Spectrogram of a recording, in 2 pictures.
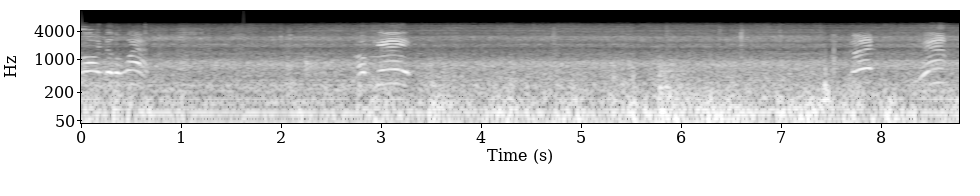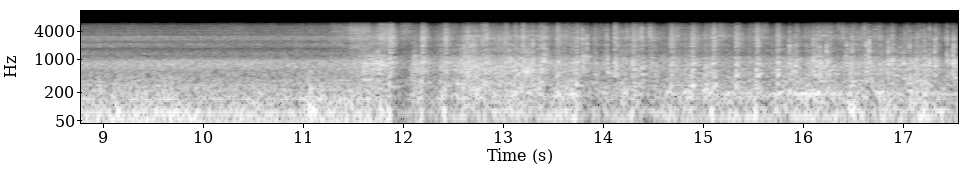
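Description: A steam traction engine chugs and rumbles nearby.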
